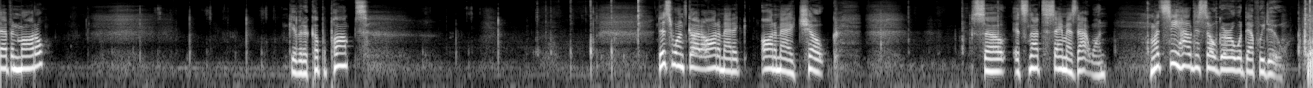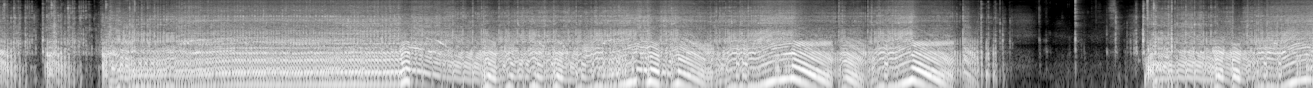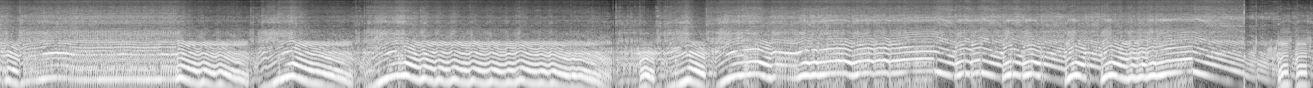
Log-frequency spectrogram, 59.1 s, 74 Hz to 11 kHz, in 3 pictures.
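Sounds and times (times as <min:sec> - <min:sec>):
chainsaw engine revving: 0:19.5 - 0:34.9, 0:36.7 - 0:59.0.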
